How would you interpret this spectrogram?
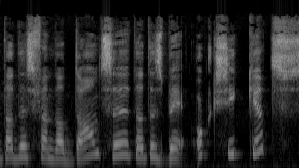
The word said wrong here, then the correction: Oxygen: Zeg ik dat goed? – Oxygen. – Oxygen. Oh, hij zegt Oxykids. Oxygen, dat is van...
